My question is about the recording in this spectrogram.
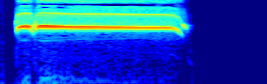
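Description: Whistle-like sound effect of a logo sting: a short pip, then one high steady note held for just over a second that dips in pitch as it cuts off.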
